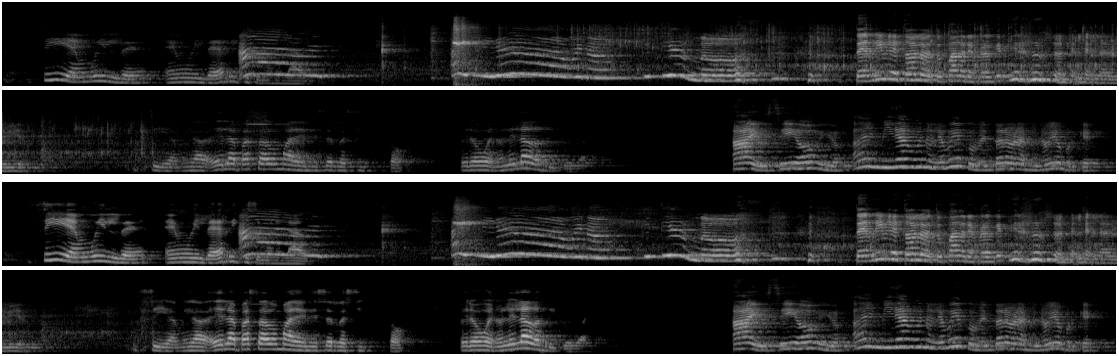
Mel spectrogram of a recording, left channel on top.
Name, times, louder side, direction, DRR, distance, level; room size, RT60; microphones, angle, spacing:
voice 1, 0.4-3.1 12.5-15.2 15.7-17.0, right 8 dB, 80° right, 16 dB, 0.3 m, -33 dB
voice 2, 2.4-3.2 4.5-11.4 18.5-22.1, right 1 dB, 5° right, 5 dB, 0.8 m, -31 dB
sound 1, 2.9-14.2, left 5 dB, 90° left, 1.1 m, -43 dB
7.6 x 7.3 x 5.7 m, 1.2 s
head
